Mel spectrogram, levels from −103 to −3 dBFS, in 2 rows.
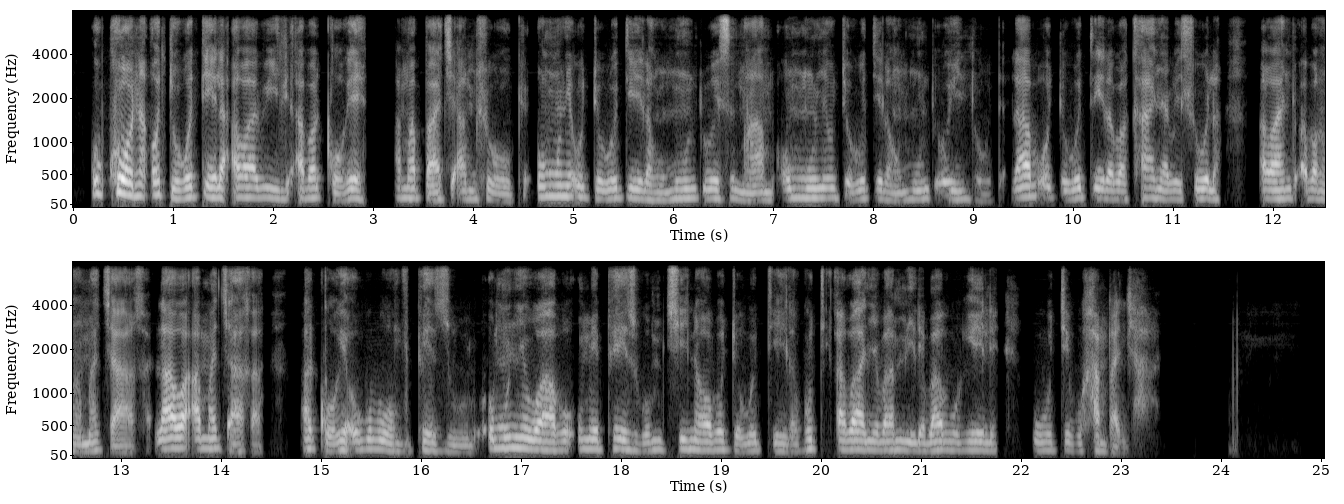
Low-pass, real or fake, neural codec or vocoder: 7.2 kHz; fake; codec, 24 kHz, 3 kbps, HILCodec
